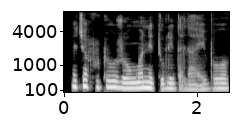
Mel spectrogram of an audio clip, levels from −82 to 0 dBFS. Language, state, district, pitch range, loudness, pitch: Idu Mishmi, Arunachal Pradesh, Lower Dibang Valley, 145-175 Hz, -14 LUFS, 155 Hz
